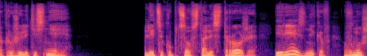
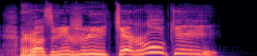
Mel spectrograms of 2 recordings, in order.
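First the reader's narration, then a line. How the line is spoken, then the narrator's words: Shouting. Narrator (Russian): закричал, свирепо сверкая глазами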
